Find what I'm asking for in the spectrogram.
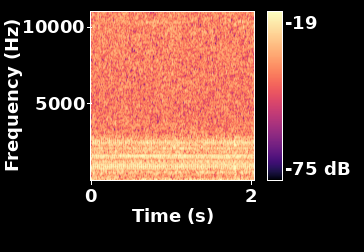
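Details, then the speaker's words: Marconi Model 295 AM/shortwave tube receiver, volume full: steady low mains hum with faint buzz, no programme audio; a wiggled, possibly loose tube made a brief noise. "Oh, heard something there. So maybe this tube was loose, but hasn't brought the radio to life."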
